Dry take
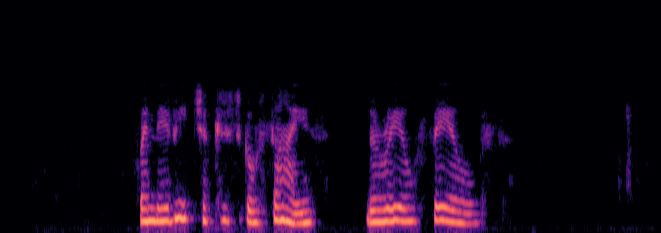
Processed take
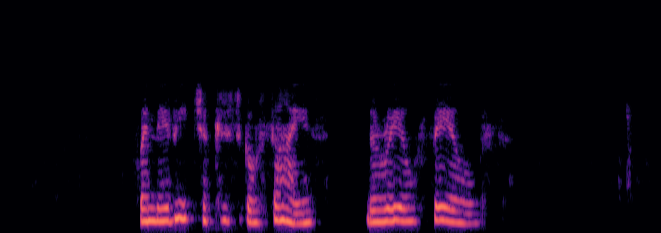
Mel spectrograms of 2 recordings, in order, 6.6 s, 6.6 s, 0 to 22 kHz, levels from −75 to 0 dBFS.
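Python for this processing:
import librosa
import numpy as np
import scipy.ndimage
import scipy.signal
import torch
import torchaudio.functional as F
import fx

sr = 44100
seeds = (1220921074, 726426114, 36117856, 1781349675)

y = fx.highpass(x, sr, hz=170.0, slope=6)
y = fx.low_shelf(y, sr, hz=350.0, db=-4.5)
y = fx.notch_comb(y, sr, f0_hz=360.0)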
